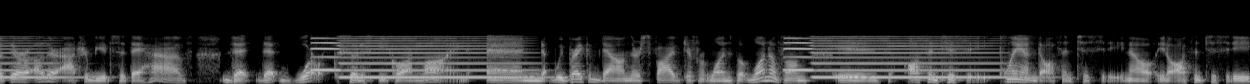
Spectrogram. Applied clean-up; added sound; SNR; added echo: none; Wind instrument, woodwind instrument; 1 dB; none.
